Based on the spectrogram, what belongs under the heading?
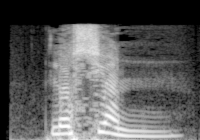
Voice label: "lotion", spanish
